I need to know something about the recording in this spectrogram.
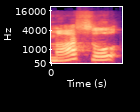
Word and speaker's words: muscle: never rhyme with salt in muscle as c is s in muscular it's sk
